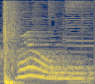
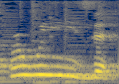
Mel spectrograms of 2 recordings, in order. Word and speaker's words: bruise: bầm tím gọi là bruise đọc nào bruise ư Các bạn nhớ nó là âm u dài các bạn đừng đọc là bru không phải là u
